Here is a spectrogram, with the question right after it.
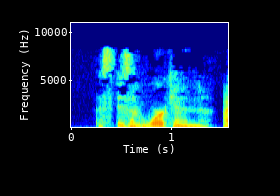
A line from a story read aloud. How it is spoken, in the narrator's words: I mumble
